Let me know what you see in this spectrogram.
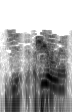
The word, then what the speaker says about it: Giolinn: And there was a time on target fired at, how do you say, is it Jiolin, G-I-O-L-I-N-N, sir? How do you say that? – Jiolin.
